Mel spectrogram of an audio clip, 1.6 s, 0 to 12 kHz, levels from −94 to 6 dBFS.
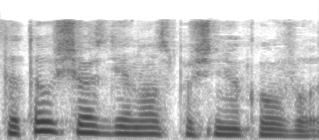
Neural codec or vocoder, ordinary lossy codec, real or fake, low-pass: codec, 16 kHz, 8 kbps, FreqCodec, smaller model; AAC, 32 kbps; fake; 7.2 kHz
